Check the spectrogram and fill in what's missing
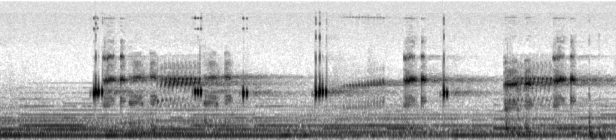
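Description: Frogs croak repeatedly in Hogwarts Legacy, a series of clear, fairly close calls at roughly one-second intervals over a quiet steady ambient hum.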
